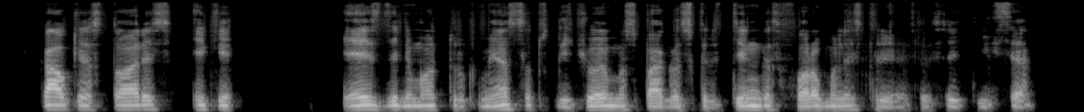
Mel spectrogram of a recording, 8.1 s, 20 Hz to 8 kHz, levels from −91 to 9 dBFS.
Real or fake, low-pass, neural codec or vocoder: real; 7.2 kHz; none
